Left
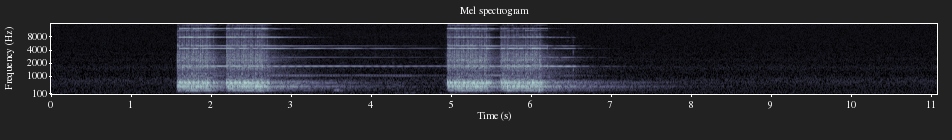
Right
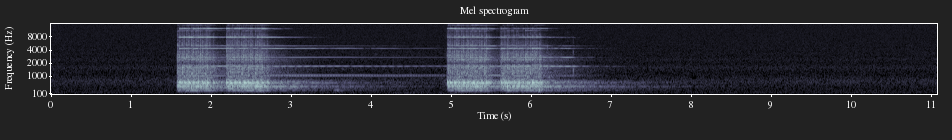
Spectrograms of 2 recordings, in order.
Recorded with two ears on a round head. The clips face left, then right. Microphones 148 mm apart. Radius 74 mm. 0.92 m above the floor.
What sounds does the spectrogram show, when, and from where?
1.6 s a phone ringing: 15° left (ahead or behind), 0.6 m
